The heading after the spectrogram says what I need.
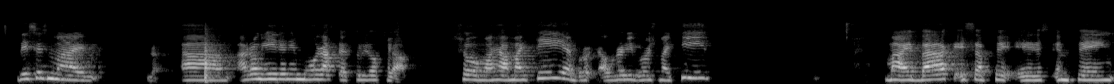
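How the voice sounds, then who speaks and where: Speaking with a Spanish accent, a woman keeps her delivery at a moderate pace. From Venezuela. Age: 70s. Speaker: fitness and health motivator. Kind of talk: live stream chat with viewers. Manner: animated.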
